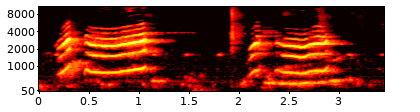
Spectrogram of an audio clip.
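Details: Rose-ringed (ring-neck) parakeet, called "mithu", gives two drawn-out, nasal, rich-toned calls about a second long each, fairly steady in pitch, with a short pause and a faint click between them.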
